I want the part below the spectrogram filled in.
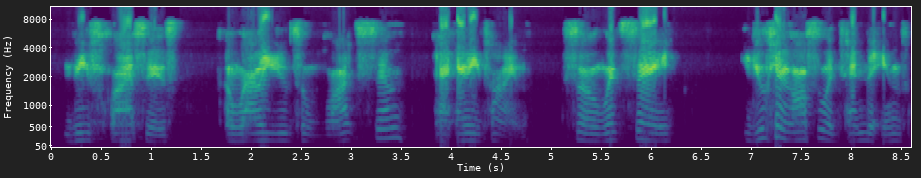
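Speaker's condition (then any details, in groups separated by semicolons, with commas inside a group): Spinal muscular atrophy; wheelchair user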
